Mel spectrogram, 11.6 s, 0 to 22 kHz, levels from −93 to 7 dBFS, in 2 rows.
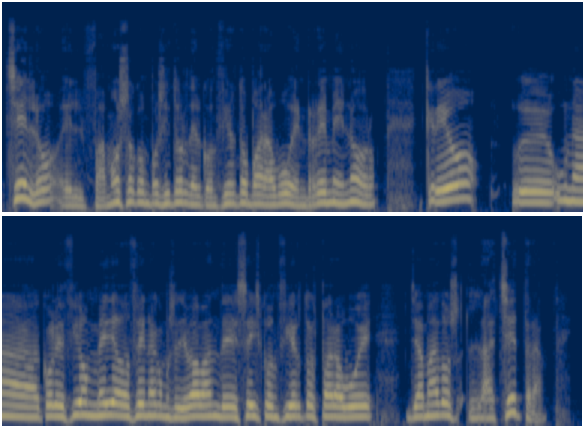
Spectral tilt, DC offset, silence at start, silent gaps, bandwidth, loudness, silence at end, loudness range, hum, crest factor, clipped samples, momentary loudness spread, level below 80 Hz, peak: -8 dB/octave; under 0.1%; 0.05 s; none; 13.5 kHz; -30 LUFS; 0.4 s; 4 LU; none; 16 dB; under 0.1%; 11 LU; -70 dBFS; -14 dBFS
